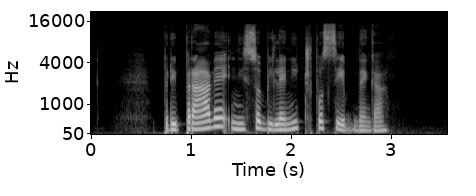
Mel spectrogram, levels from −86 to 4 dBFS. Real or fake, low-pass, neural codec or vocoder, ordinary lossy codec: real; 14.4 kHz; none; none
